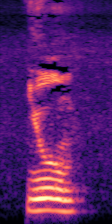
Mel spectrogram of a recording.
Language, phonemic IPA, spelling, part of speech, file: Moroccan Arabic, /juːm/, يوم, noun, LL-Q56426 (ary)-يوم.wav
- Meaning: 1. day 2. time, era, age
